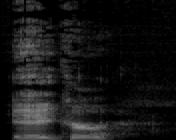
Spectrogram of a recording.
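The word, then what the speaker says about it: aeger: Ager, which I looked that up and that means to be sick.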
